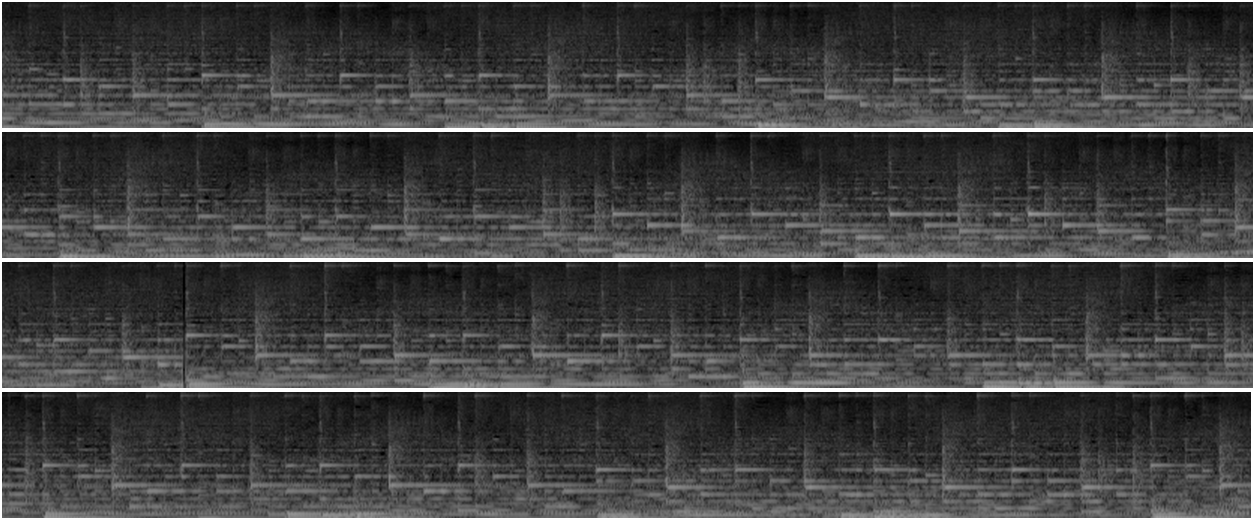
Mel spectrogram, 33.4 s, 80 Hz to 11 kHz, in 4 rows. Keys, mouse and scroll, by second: 1.0 shift+d, 3.8 scroll up 1, 4.3-6.3 middle drag, 6.3 click, 11.1 scroll down 1, 13.2 shift+d, 22.0 click, 22.7 `, 23.1 3, 24.5 scroll up 1, 25.9 g, 28.6 click, 28.9 scroll down 1, 31.0-33.3 drag.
